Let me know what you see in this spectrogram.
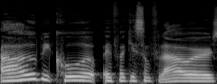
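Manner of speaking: voice put on for ladies. Imitating what certain ladies say about a relationship: put-on voice imitating them. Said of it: "I don't know why I'm doing the voice like that".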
